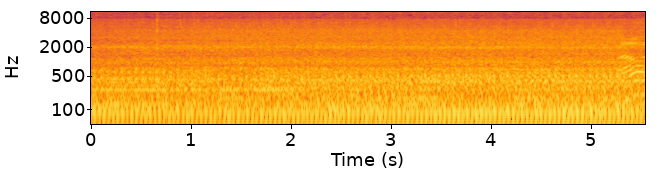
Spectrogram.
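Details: Even, steady diesel idle with a smooth low rumble and no knocks or strain under hydraulic load, from a 4010 tractor revived after not running for many years; hydraulic pump sounds fine, normal idle.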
